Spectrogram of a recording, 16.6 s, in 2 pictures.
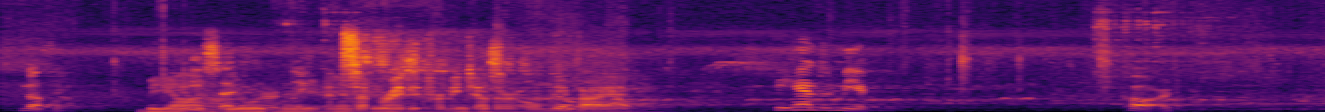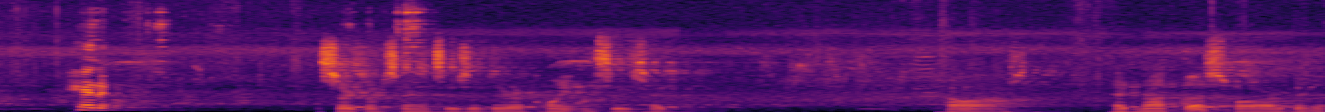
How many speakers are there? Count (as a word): three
